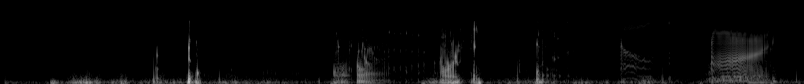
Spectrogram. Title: 9 minutes of loud famished stomach growling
